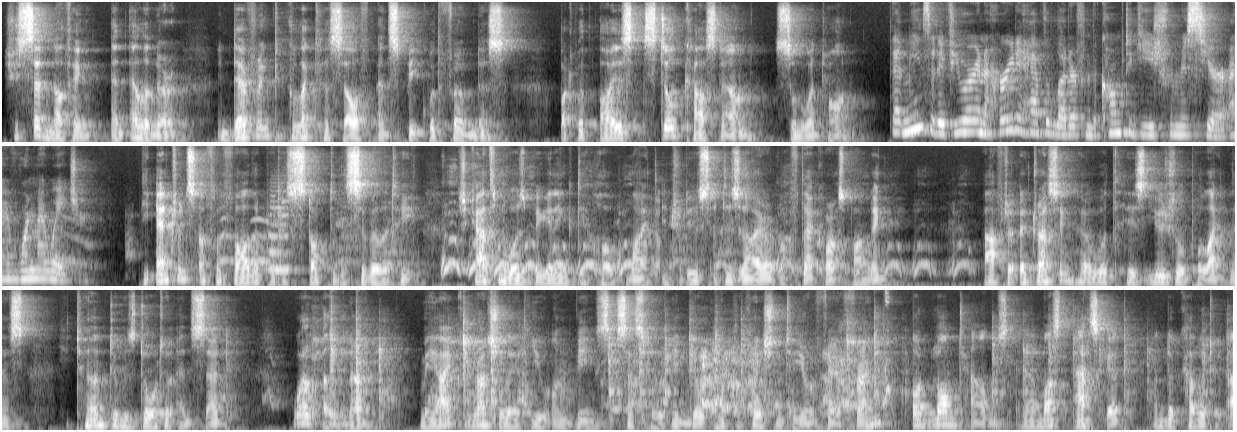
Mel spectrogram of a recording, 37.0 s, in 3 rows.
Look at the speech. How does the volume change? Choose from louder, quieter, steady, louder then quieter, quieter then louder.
steady.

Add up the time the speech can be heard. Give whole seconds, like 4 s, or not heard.
37 s.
